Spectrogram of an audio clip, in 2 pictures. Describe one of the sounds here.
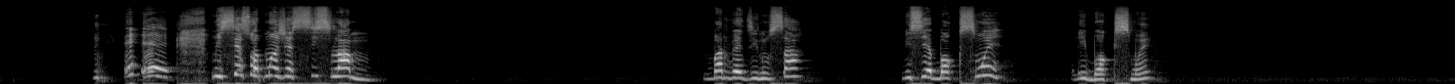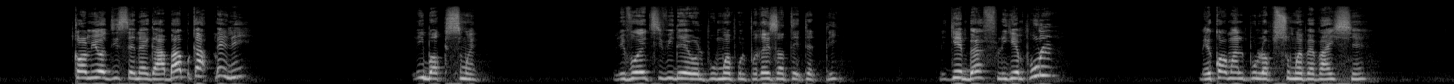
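A young woman speaks with animation close to a microphone, in short bursts.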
